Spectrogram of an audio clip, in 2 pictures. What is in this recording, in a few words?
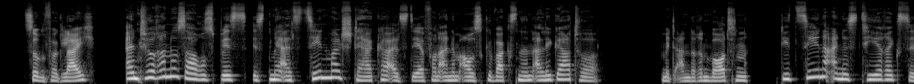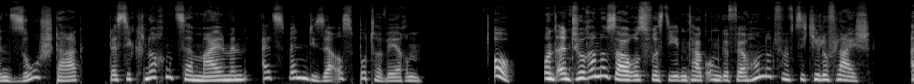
eLearning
